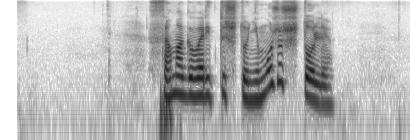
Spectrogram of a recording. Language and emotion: Russian, angry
